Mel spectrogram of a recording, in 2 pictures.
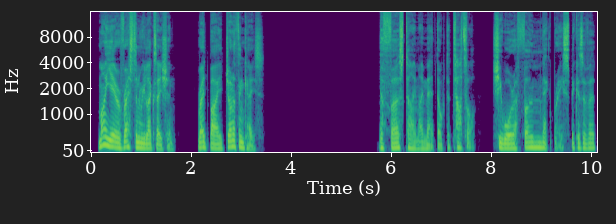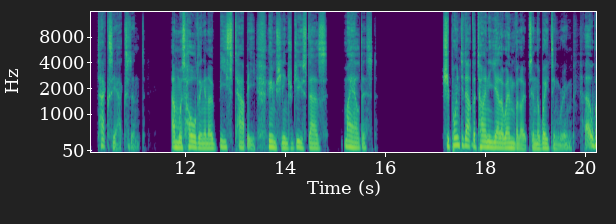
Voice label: Bookread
